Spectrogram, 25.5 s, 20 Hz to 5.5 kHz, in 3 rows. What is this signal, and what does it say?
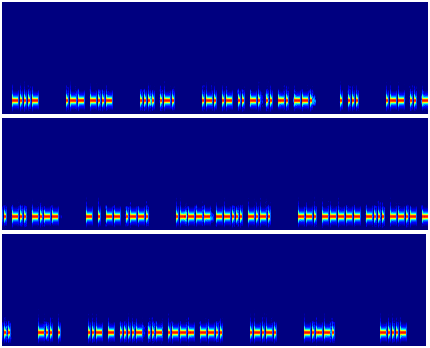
Morse code, heard as a keyed tone, about 30 wpm, 700 Hz. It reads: <BT> WX HR RAINING ES WINDY TEMP 17C G0BQD DE UT4UJZ <AR> <KN> <BT>
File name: UK MASTER QSOs TRAINING / 30WPM / UK MASTER QSOs 0026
